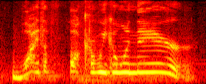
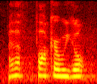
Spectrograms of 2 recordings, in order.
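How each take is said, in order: First: High, drawn-out, exasperated why; exasperated outburst. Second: Said in the usual way. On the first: Real, not acted. Streamer yelling at his teammates' route, exasperated and high. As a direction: stretch the question out in real disbelief. Repeats question, much higher, slower.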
